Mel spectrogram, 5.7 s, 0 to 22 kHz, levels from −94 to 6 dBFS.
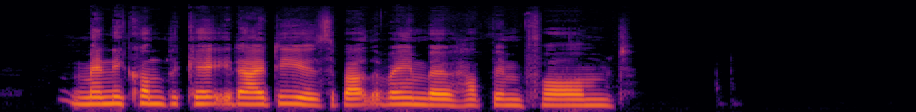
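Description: No technical faults can be heard anywhere in this speech recording.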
